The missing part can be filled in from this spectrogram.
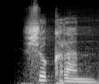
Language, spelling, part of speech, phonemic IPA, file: Arabic, شكرا, interjection, /ʃuk.ran/, Ar-شُكْرًا.ogg
- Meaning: thanks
